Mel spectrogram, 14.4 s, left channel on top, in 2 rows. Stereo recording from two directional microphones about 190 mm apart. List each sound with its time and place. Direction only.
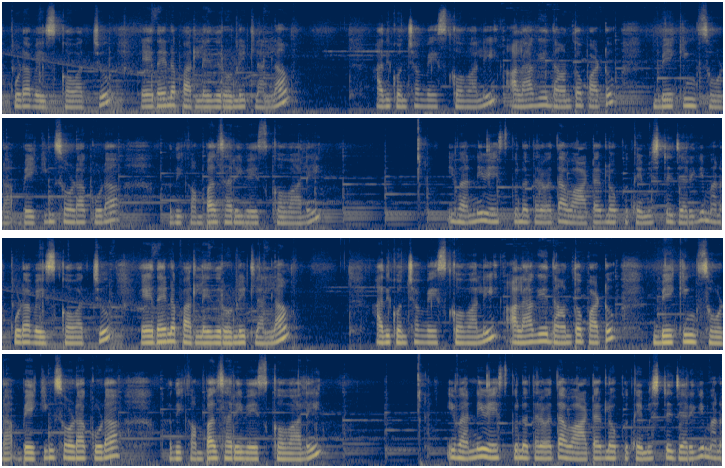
0.1 s speech: 25° right (ahead or behind)
11.6 s speech: 30° right (ahead or behind)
